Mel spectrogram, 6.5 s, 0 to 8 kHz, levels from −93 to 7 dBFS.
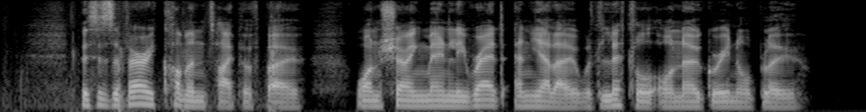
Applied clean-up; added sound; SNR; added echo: neural separator model SepFormer DNS4.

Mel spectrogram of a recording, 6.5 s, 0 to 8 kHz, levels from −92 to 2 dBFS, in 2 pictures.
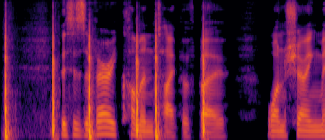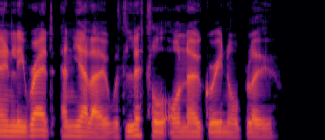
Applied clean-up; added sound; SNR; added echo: classical method Wiener filter.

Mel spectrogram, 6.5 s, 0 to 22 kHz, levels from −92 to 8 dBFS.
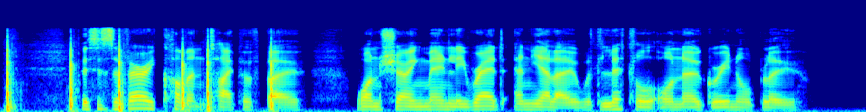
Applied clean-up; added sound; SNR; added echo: neural diffusion model UNIVERSE++.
